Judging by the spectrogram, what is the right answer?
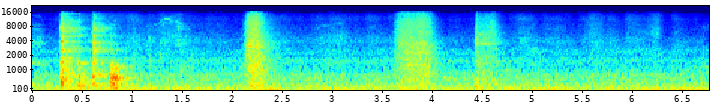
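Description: A man's short, sharp puffs of breath, three or four spaced over a few seconds, with a couple of handling knocks near the start and a steady low hum underneath.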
